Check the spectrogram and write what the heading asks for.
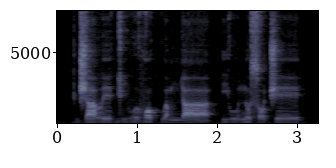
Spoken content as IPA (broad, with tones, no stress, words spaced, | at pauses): d͡ʒa˨βe˨ɡi˨ βʊ˦vɔ˦kʷa˨mɲaː˨ | juː˨nʊ˦sɔ˨ t͡ʃeː˦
